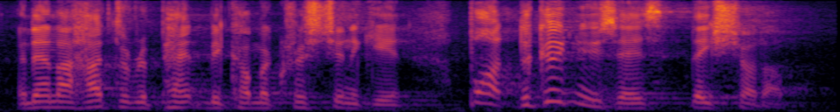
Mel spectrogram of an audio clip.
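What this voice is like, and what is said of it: Irish accent. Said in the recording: “Having an Irish accent comes in useful because it sounds pretty edgy when you get angry”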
